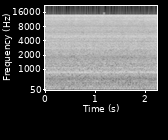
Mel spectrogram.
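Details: 1999 Dodge Ram quad cab petrol, cold start after adding fuel treatment before winter storage, half tank: steady even idle with smooth low rumble, no knocks or ticks, a little exhaust steam; healthy cold idle.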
